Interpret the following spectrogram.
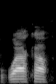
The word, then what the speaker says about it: Wyckoff: It's Wyckoff America. Oh, yeah. But yeah, you're mispronouncing it.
